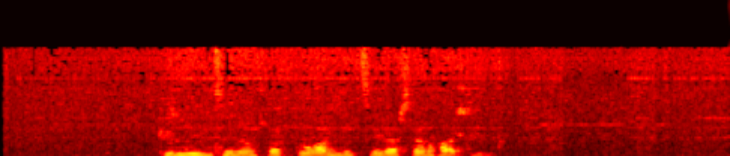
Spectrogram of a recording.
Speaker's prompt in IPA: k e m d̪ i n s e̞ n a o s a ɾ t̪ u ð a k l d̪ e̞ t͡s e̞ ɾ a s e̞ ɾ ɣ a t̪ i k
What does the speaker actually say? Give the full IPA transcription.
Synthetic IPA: k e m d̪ i n t͡s e̞ n a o s a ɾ t̪ u ɣ a l d̪ e̞ t͡s e̞ ɾ a s e̞ ɾ ɣ a t̪ i k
